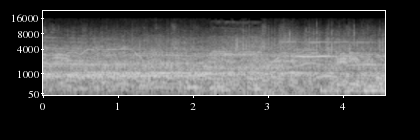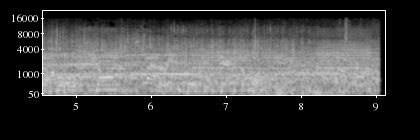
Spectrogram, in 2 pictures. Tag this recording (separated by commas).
Music, Speech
